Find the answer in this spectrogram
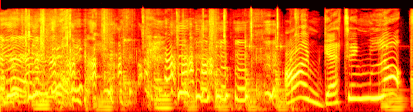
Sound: giggling, chewing

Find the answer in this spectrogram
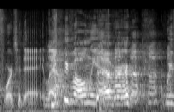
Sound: laughing

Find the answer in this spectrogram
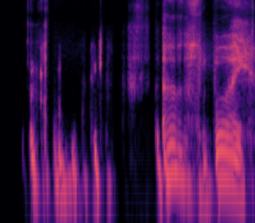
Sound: mic thumps

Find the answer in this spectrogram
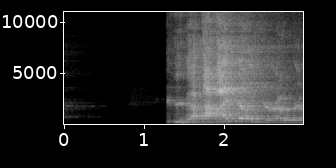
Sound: laugh

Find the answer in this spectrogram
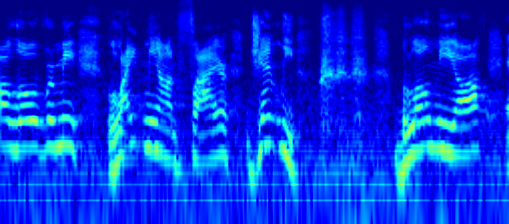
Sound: exhales sharply

